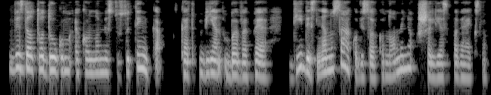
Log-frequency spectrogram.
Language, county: Lithuanian, Vilnius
